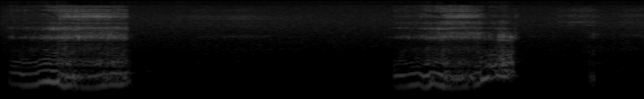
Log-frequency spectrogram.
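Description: Two loud, rumbling snores about four seconds apart, with quiet breathing between them. Ordinary snoring.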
